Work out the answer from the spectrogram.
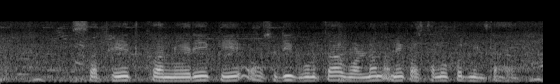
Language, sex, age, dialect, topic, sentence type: Hindi, male, 31-35, Kanauji Braj Bhasha, agriculture, statement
